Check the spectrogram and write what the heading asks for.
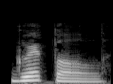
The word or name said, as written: gripple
